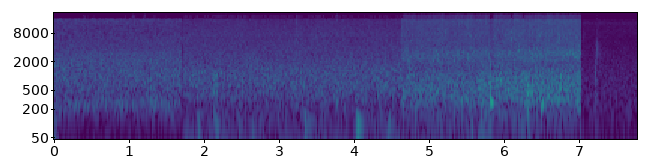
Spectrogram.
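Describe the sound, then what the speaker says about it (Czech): Waterfalls on the Hučava stream in the Hrubý Jeseník mountains, a steady broadband rush of falling water that swells louder partway through, then cuts off abruptly near the end. "která zde vytváří zajímavé vodopády"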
